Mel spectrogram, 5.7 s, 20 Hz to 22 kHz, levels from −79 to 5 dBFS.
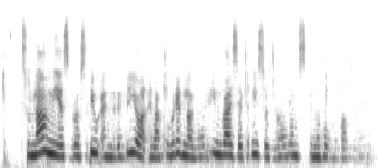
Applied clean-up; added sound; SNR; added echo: neural mask model DeepFilterNet 3.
